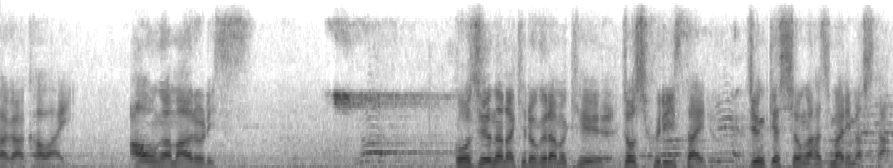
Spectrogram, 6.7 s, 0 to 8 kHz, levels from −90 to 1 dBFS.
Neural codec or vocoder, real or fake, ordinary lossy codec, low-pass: none; real; Opus, 32 kbps; 7.2 kHz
